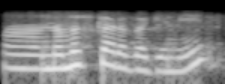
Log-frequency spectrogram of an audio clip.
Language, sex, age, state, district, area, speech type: Sanskrit, female, 18-30, Karnataka, Dakshina Kannada, rural, conversation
